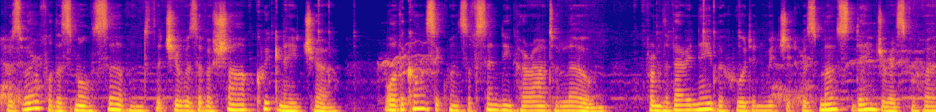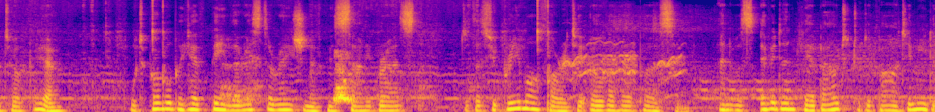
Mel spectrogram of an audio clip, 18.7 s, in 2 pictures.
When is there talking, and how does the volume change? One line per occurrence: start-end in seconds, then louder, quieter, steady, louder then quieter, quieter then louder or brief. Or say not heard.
0.0-18.6 steady.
